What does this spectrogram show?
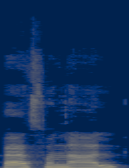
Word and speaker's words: Personal: So, it's similar, but you have to roll your R one more time. Der Personal Trainer. And the R in Personal is more obvious than the English version.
